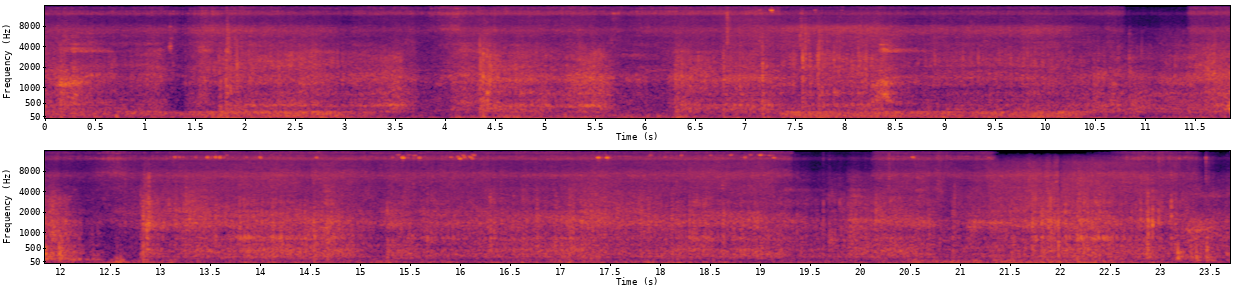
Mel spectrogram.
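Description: Downhill mountain bike running fast down a dirt trail on VeeTire Snap WCE tyres: a steady rush of wind and tyre noise, louder in stretches, with scattered sharp knocks and rattles from the bike over bumps.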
